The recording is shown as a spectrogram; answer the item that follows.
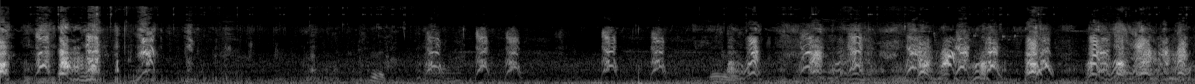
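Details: Several terriers, including a Fox Terrier, Maltese and Dachshund, running about, nipping and playing; sharp high barks and yips come in bursts, a busy cluster at the start and another near the end, with growly shouting between.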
